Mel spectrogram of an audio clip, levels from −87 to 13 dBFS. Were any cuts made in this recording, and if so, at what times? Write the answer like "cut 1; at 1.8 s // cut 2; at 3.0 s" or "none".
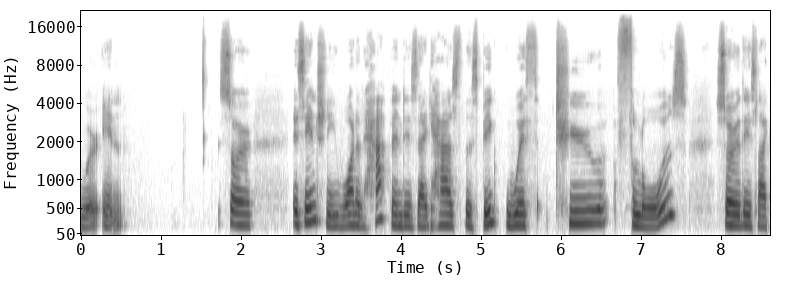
cut 1; at 4.4 s // cut 2; at 5.2 s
